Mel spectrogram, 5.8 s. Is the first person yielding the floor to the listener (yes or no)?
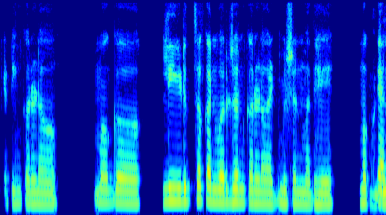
no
